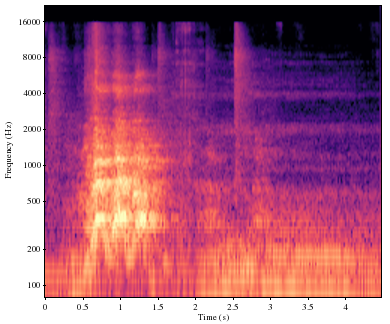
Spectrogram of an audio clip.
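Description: A dog barks once close up, a loud rough woof lasting about a second, followed by a low rumbling growl or grumble that continues quietly to the end.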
